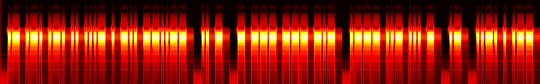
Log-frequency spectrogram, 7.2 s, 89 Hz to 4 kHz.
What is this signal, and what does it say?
Morse code, heard as a keyed tone, about 40 wpm, 750 Hz. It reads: ARRIVED, IT TOOK JUST A FEW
